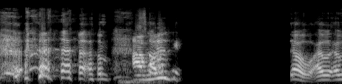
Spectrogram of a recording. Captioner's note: laughs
